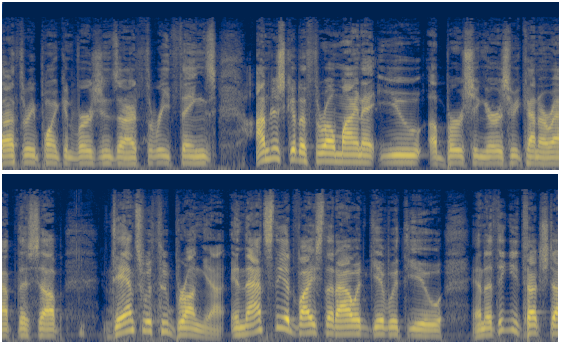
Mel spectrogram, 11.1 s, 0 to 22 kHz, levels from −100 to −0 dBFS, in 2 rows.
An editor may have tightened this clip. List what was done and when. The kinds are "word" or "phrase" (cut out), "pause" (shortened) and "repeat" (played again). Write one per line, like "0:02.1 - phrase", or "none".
none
